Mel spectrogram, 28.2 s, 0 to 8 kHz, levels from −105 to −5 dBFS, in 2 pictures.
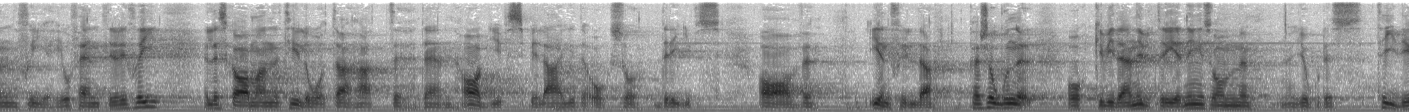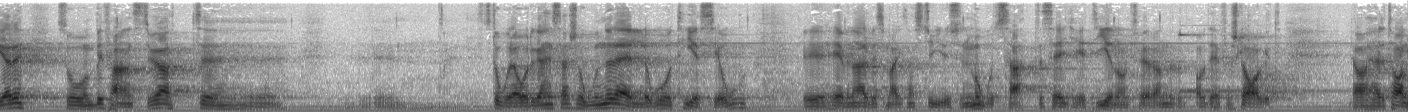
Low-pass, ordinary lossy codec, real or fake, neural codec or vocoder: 7.2 kHz; none; real; none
